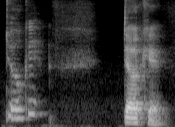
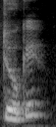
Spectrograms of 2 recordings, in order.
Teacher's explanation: Dukke, but it's not. It's like it does a thing where it steps up the vowel stairs and becomes an O sound, so Dukke. So, yeah.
